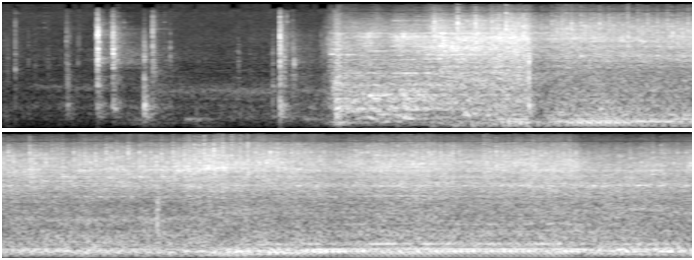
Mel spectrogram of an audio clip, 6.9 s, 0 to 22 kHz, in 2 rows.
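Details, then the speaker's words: Steadman TS-100 with a Jaguar XJ6 Series III 4.2 L engine, after setting ignition timing, carbs not yet adjusted: a short crank, then a clean catch to a smooth idle at about 700 rpm. A healthy start. "and that sounds real good um of course i still have to do a test ride with it but i'm quite happy the engine runs at around 700 rpms"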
